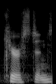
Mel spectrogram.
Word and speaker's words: Kirsten: And I apologize for pronouncing your name Kristen instead of Kirsten.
